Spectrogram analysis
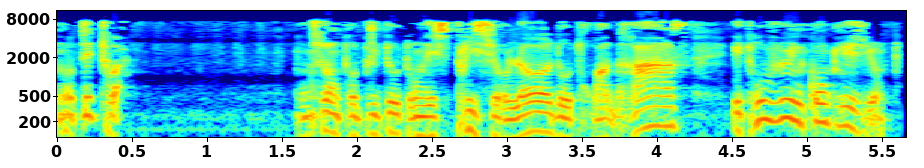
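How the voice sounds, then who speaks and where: An elderly, exasperated but doting spinster in an old-fashioned radio play. The voice is husky and leaps about theatrically as it scolds and chatters primly. The recording is dull and muffled. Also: female voice, rumbling low, big pitch swings, moderate pace, darkish tone, full character voice. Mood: brisk, exasperated. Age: 70s.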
